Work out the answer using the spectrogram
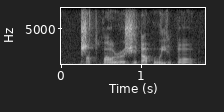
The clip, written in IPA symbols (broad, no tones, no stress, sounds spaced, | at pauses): ʒ ɔ tˤ p ɔ̃ ɹ ə˞ ʒ i ɗ ɑ p u j i p ɔ̃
